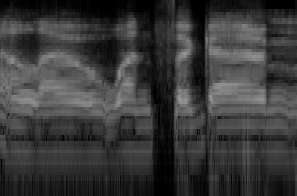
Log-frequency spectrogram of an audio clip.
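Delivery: put-on spooky voice. Greeting the audience again in a put-on spooky voice. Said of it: "It's the spooky voice".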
